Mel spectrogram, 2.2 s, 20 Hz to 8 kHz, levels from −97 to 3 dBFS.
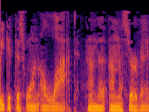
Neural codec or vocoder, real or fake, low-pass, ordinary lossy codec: none; real; 7.2 kHz; MP3, 24 kbps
